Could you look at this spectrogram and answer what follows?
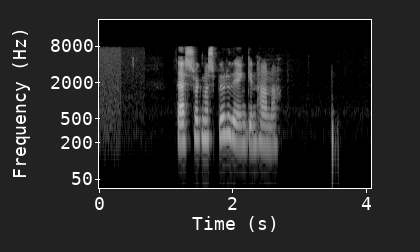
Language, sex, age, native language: Icelandic, female, 40-49, Icelandic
